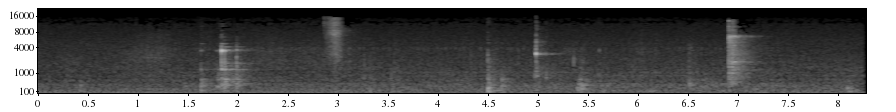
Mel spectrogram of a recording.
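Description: A bottle cap pops off with a metal opener.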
